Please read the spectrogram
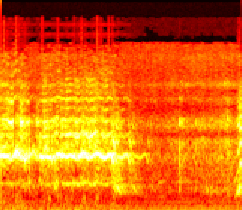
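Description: A man singing a Sindhi naat holds a long, slightly wavering high note, which falls away about a second and a half in, leaving a short lull.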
